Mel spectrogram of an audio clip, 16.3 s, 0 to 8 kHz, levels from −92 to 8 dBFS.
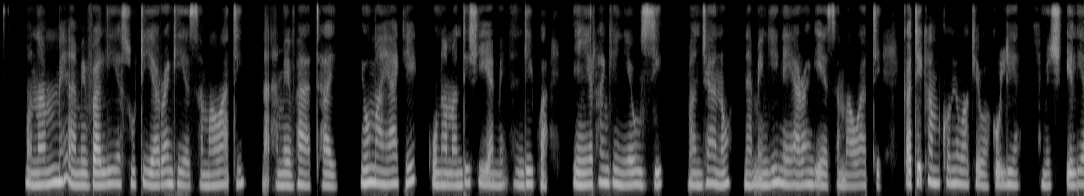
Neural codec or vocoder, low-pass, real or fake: codec, 16 kHz, 1 kbps, X-Codec, WavLM features, trained on Multilingual LibriSpeech; 7.2 kHz; fake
